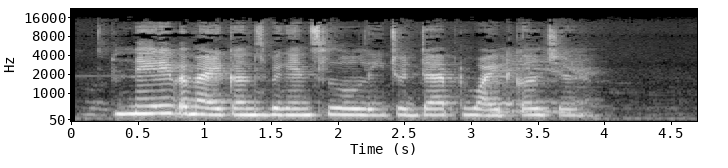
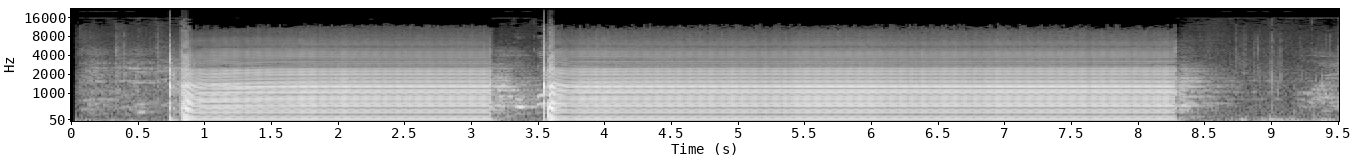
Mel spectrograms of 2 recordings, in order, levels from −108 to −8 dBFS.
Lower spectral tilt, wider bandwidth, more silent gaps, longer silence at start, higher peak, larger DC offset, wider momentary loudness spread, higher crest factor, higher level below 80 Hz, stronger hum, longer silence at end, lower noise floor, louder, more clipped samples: second, -3.5 dB/octave vs -6 dB/octave; first, 14 kHz vs 12.5 kHz; neither; first, 0.3 s vs 0.1 s; about the same, -2 dBFS vs 0 dBFS; neither; about the same, 8 LU vs 6 LU; about the same, 14 dB vs 16 dB; second, -60 dBFS vs -28 dBFS; neither; first, 0.8 s vs 0 s; first, -55 dBFS vs -38 dBFS; about the same, -15 LUFS vs -14 LUFS; neither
